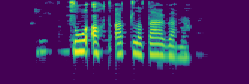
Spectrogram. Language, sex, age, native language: Icelandic, male, 6, Icelandic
